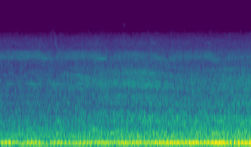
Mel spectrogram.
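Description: Approaching Metra diesel commuter train: a steady low engine drone that grows gradually louder as it nears.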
